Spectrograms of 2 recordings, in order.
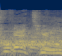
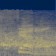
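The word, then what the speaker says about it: Fetu: for a loss so coach vettel spelled f-e-t-u for the longest time i was pronouncing it coach feta like feta cheese so let's just say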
